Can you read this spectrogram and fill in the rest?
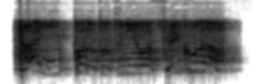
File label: dialogs japanese; hon jpn second wave; War Thunder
